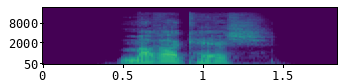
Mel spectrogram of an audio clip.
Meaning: Marrakech (the capital city of the Marrakesh-Safi region, Morocco)
- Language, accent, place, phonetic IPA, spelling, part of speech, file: German, Germany, Berlin, [ˈmaʁakɛʃ], Marrakesch, proper noun, De-Marrakesch.ogg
